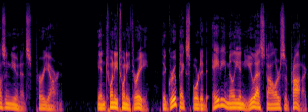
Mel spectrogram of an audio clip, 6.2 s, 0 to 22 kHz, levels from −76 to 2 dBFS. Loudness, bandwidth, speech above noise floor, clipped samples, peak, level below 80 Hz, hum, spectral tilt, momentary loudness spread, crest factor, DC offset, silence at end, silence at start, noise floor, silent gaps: -20 LUFS; 17.5 kHz; 51 dB; under 0.1%; -4 dBFS; -38 dBFS; none; -6.5 dB/octave; 9 LU; 16 dB; under 0.1%; 0 s; 0 s; -71 dBFS; none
